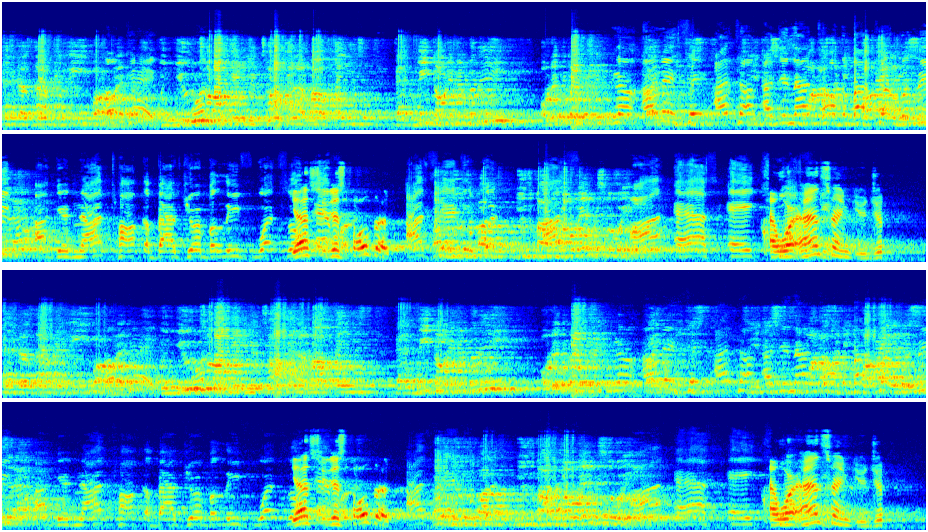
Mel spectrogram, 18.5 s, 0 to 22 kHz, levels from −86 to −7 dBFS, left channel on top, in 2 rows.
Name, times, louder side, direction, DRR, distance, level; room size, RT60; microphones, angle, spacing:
voice 1, 0.0-5.1 5.4-6.1 6.4-7.0 7.4-9.5 13.5-15.6, equal, 40° left, 0 dB, 6.8 m, -29 dB
voice 2, 1.0-1.6 1.9-2.1 6.1-12.8 13.3-14.2 14.6-14.9 15.5-17.6, left 5 dB, 80° left, 14 dB, 1.1 m, -32 dB
voice 3, 12.1-13.1 16.9-18.1, left 1 dB, 5° left, 14 dB, 0.7 m, -22 dB
29.5 x 26.0 x 6.8 m, 2.6 s
head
